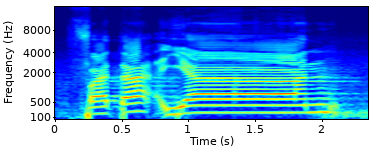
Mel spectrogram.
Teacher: وَدَخَلَ مَعَ، میم زبر ما، عین زبر ع، مع، ہا کو سین کے ساتھ ملایا، سین کو جیم کے ساتھ، السِّجْنَ، السِّجْنَ فَتَيَانِ، یا کے اوپر کھڑا زبر ہے، ایک الف کی مقدار میں اس کو اوپر کی طرف ہم کھینچیں گے، فتیان۔ قال احدہما انی ارانی، حمزہ زبر آ، را کھڑا زبر را، اس کے بعد نون یا مد زیر نی ہے، یہ کوئی حرف نہیں ہے، ٹھیک ہے۔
